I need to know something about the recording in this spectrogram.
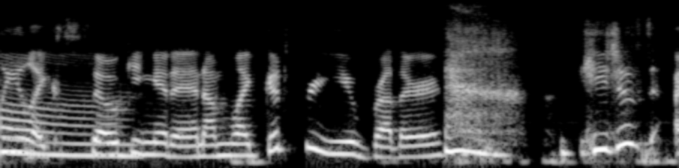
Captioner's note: laughter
